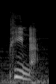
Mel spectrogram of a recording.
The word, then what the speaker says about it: PMAP: media Excellence by the pmap or the people Management Association of the Philippines sorry I pronounced it wrong it's pmap so the makata awards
